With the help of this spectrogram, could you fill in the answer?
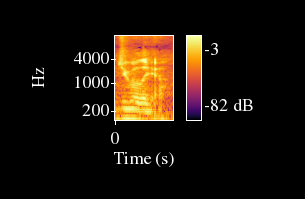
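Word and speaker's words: Giulia: Today, my boy Alex lended me the keys to his Alfa Romeo, and I'm sorry if I butcher this, Guilia. Pronounce it Julia.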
